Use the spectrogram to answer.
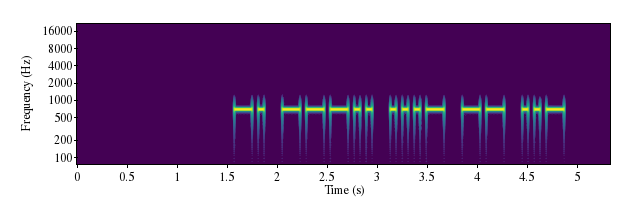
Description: Morse code, heard as a keyed tone, about 19 wpm, 700 Hz. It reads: N8VMU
